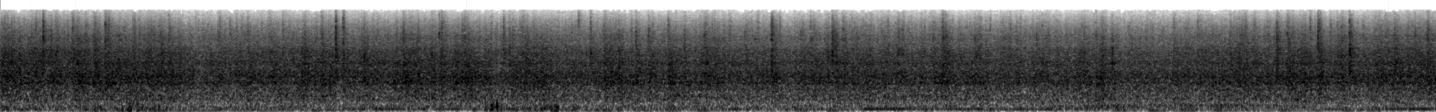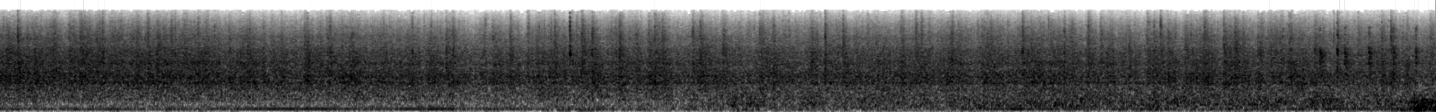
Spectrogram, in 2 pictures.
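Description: Steady rain falling, with low rumbles of thunder coming and going beneath it and a louder rumble right at the end.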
